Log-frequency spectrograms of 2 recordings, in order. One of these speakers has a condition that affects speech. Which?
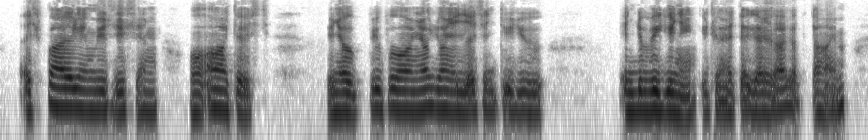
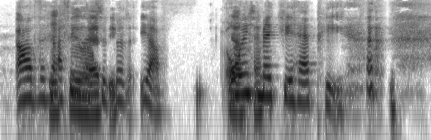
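The first: spinal muscular atrophy type 2; type 2, progressive, severe disability; weakening over time.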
